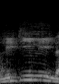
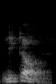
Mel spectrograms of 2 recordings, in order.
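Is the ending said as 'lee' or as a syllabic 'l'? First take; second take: lee; syllabic l. First: The word ends with a full 'lee' sound. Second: The word ends with a short syllabic 'l' sound. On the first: The speaker calls it wrong. "লিটিলি না" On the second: The speaker calls it right. "ল উচ্চারণ হবে"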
